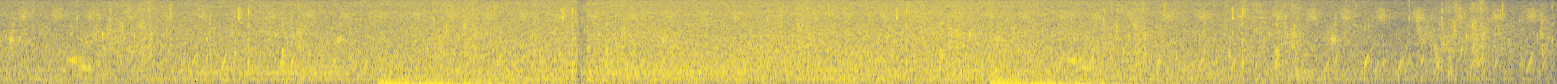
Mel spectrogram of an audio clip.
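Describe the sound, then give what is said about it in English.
Steady, dense, loud rush of water gushing from a geyser in a video game fills the whole clip, with two brief low thumps breaking through around two and five seconds. No voices. “It's kind of unrealistic how it just cuts out like that. But it's a game. Let's walk away from the geyser.”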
